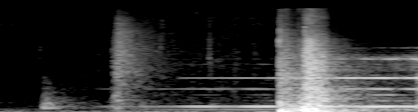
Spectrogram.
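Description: A low held music tone, then one loud, heavy thunk about a second and a half in, as the film's score swells.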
